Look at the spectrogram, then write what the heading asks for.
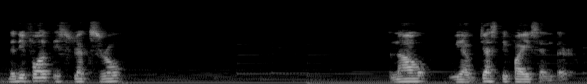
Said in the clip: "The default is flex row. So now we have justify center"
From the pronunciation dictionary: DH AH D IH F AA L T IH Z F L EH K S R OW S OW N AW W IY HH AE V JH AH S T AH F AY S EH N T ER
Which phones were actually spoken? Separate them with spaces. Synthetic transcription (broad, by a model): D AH D IH F AA L T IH S F L EH K S R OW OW N AW W IY HH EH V JH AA S T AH F AY S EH N T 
